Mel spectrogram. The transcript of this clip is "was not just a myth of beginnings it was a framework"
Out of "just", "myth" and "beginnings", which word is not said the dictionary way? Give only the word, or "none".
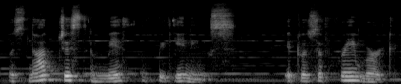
none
